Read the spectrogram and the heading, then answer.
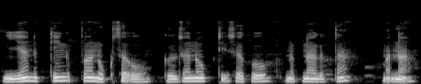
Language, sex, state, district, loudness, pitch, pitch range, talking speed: Garo, male, Meghalaya, South Garo Hills, -16 LUFS, 150 Hz, 130-165 Hz, 130 wpm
